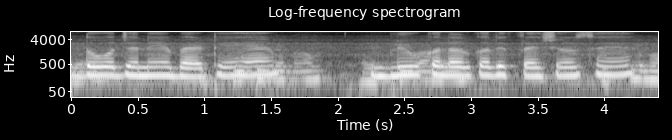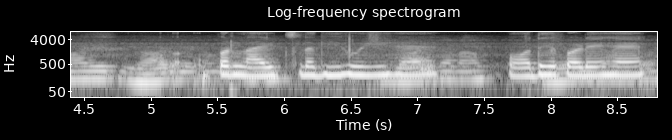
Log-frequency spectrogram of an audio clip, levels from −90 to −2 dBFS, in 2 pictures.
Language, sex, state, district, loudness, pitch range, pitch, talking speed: Hindi, female, Rajasthan, Jaipur, -15 LUFS, 165-215 Hz, 205 Hz, 115 wpm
